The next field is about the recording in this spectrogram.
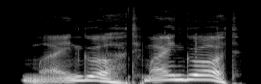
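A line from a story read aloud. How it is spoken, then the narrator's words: Sigh. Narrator (Russian): вновь вздохнул Готлеб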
